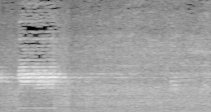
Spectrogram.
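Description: A vehicle horn gives a short toot in the first half-second, over a steady background of street traffic.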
